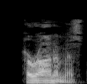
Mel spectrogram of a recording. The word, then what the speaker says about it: Hieronymus: "Hieronymus," Vash said.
